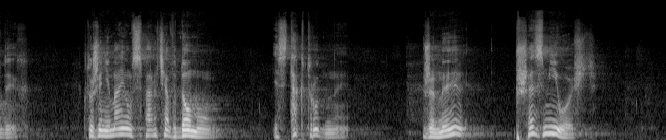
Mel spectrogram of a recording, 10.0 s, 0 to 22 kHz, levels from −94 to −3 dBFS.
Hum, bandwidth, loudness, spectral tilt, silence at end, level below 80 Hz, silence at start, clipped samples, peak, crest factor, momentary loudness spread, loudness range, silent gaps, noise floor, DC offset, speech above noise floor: none; 13 kHz; -26 LUFS; -6 dB/octave; 1.1 s; -54 dBFS; 0 s; under 0.1%; -6 dBFS; 22 dB; 19 LU; 7 LU; none; -68 dBFS; under 0.1%; 43 dB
